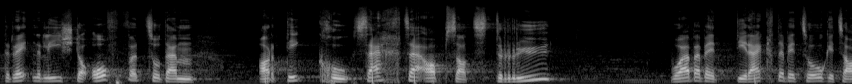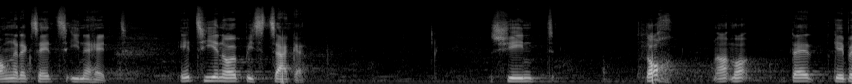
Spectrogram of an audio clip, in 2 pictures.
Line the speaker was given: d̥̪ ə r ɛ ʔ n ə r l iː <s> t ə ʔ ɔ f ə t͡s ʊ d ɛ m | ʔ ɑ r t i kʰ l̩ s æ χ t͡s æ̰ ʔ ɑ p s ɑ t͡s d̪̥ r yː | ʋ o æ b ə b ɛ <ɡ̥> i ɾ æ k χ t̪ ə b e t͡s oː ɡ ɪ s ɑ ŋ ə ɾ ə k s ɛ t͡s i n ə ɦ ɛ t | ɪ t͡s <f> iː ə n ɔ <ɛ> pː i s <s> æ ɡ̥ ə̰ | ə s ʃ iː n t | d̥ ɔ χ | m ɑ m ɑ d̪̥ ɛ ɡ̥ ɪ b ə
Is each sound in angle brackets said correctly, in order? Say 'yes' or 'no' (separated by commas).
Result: no, no, no, no, no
